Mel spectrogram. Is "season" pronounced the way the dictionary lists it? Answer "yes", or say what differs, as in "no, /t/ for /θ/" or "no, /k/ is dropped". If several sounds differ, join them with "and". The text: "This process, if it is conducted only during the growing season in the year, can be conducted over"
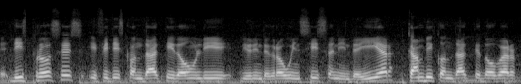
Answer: no, /s/ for /z/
